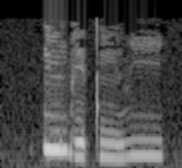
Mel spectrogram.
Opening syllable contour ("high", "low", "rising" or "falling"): high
